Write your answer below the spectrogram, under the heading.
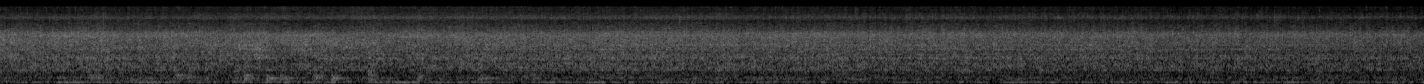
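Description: Taro pieces and spice paste sizzling steadily in oil in a wok as the masala is fried down, with a splash of hot water in it.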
